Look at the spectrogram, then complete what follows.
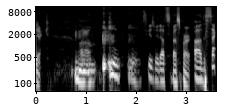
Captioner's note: clears throat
